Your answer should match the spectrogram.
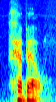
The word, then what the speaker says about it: hebel: It would have been pronounced when Solomon wrote these words as a word that sounds like breathlessness, hebel, breath.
